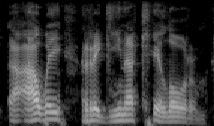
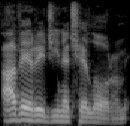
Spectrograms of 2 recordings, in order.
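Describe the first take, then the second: First: It uses the classical Latin pronunciation. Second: It uses the Church Latin pronunciation. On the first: The speaker calls it wrong. "With the classical Latin, it would be" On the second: The speaker calls it right. "that's how it would be said with the Church Latin"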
